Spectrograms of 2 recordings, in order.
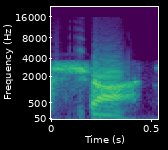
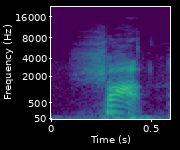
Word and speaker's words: Schadt: it's very politically correct it sounds like shot like a gunshot what yeah well Keith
